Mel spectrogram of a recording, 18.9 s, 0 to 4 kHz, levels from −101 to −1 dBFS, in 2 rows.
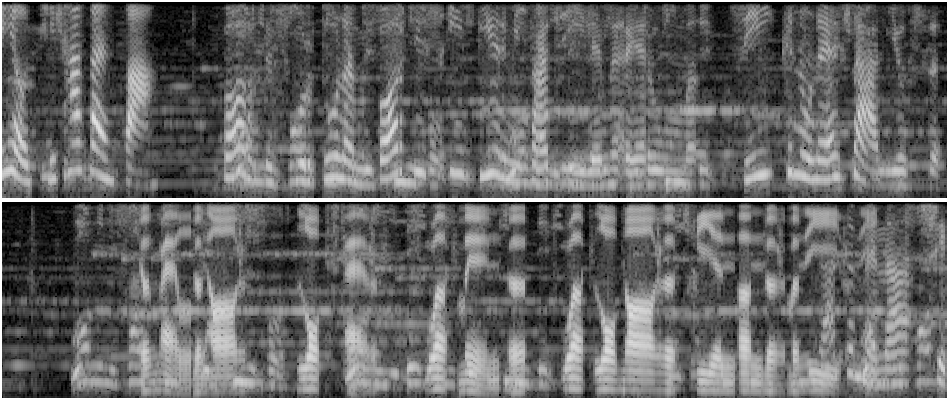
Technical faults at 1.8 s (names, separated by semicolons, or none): noise suppressor applied to music or sounds; sound cut by the noise suppressor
